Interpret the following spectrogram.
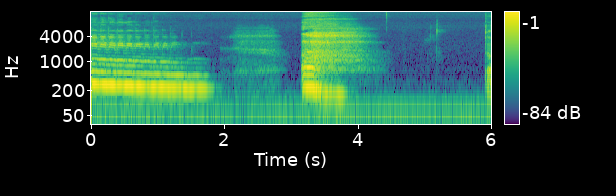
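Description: A woman's voice holding a long sung tone that slides down in pitch and ends about two seconds in. It is followed by a soft breath in and a shorter breathy sigh, falling in pitch, about three seconds in.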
